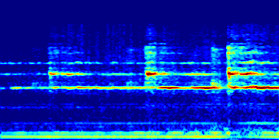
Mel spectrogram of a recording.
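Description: A warning bell rings with bright, sustained metallic tones, struck about three times at a steady pace over a low rumbling background, with no voices.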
